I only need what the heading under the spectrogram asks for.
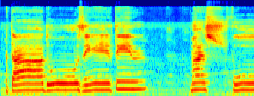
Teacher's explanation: آگے حمزہ حرف الکی میں سے ہے تو تنوین پہ غنہ نہیں کریں گے، اظہار کے ساتھ بغیر غنے کے پڑھیں گے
